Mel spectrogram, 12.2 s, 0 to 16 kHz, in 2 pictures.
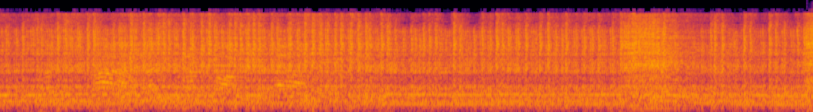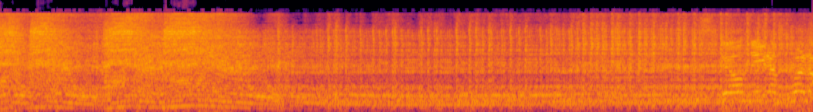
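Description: The small gas engine of an HPI Baja 5T RC car starts and runs with a loud, raspy, buzzing drone and brief revving swells partway through.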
